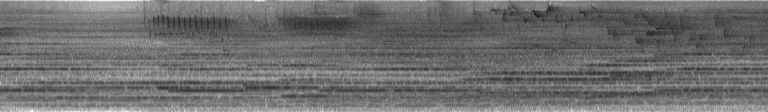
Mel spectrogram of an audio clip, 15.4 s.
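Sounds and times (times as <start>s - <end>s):
relaxation music: 0.0s - 15.3s.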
